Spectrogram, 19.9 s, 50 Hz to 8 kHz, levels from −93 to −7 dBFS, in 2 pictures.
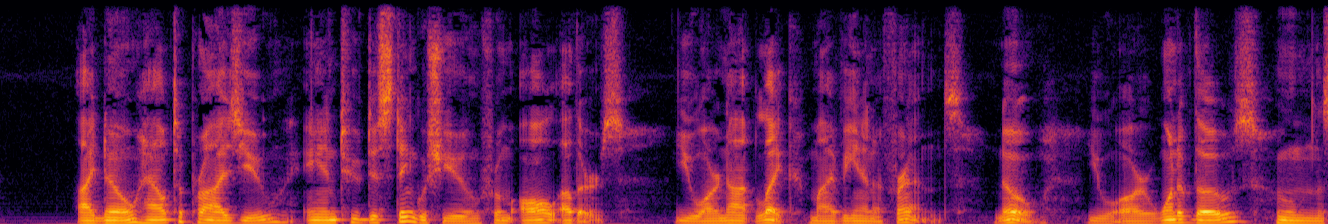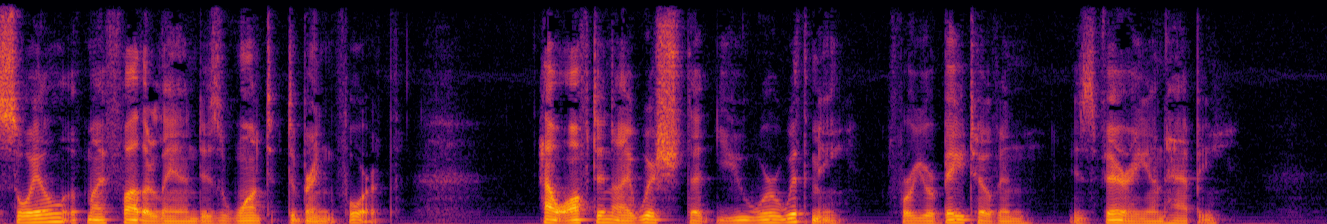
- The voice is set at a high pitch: No, very low, 95 Hz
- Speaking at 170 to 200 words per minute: No, average, 155 wpm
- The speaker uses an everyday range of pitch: Yes, average, 3.7 semitones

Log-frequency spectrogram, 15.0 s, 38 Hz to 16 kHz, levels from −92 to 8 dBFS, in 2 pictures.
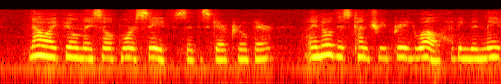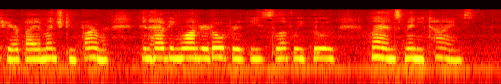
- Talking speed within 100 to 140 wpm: Yes, slow, 135 wpm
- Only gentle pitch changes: Yes, narrow, 1.6 semitones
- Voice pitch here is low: No, high, 245 Hz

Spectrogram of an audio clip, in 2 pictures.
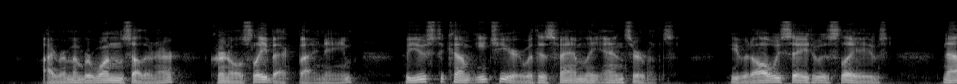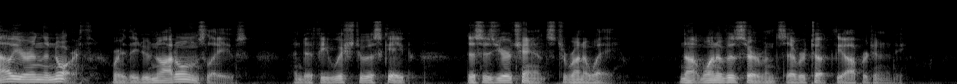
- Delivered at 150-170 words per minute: No, average, 190 wpm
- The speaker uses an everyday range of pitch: Yes, average, 4.1 semitones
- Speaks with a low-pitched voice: Yes, very low, 85 Hz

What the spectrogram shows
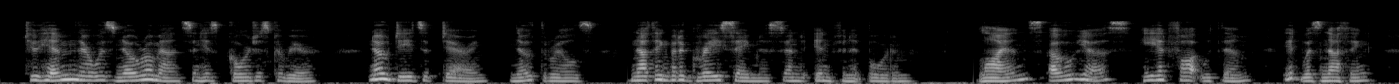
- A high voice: No, medium, 170 Hz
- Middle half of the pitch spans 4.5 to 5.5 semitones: No, average, 3.8 semitones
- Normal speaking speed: Yes, average, 145 wpm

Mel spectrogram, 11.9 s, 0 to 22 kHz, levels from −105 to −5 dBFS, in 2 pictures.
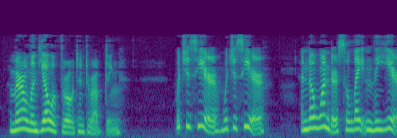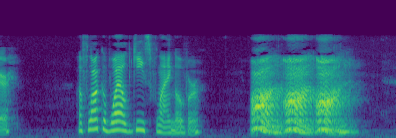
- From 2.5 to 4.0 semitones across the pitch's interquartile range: No, average, 4.9 semitones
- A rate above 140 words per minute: No, slow, 135 wpm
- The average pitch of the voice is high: Yes, high, 245 Hz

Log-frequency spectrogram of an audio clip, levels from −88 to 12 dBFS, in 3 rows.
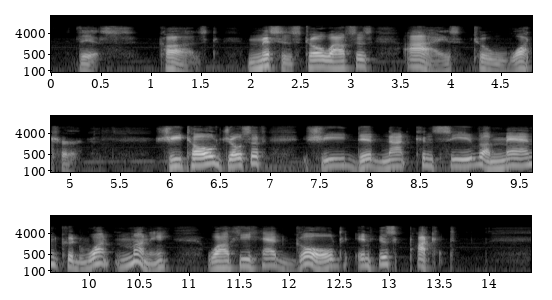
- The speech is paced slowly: Yes, slow, 110 wpm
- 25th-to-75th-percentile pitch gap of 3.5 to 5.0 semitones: Yes, average, 4.2 semitones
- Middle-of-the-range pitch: Yes, medium, 155 Hz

